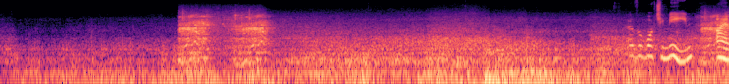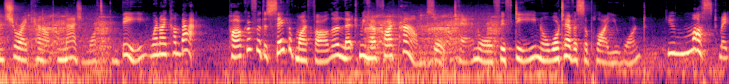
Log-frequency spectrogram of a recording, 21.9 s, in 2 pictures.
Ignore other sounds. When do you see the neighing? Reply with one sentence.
You can hear the neighing from 2.6 to 4.0 s, from 10.5 to 12.7 s and from 16.4 to 18.5 s.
